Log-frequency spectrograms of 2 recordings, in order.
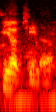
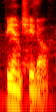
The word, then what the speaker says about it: fianchetto: Most people say Fianchetto. Okay. Yeah, Fianchetto.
